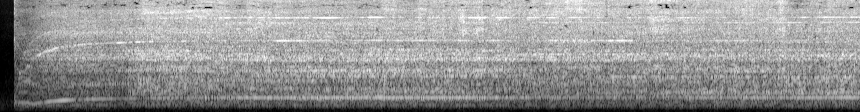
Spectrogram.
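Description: Portable carpet and upholstery cleaner switched on and running, its motor whine rising in pitch as it spins up during the first second or two, then holding steady while the nozzle is worked over cloth upholstery.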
